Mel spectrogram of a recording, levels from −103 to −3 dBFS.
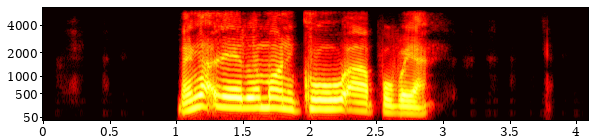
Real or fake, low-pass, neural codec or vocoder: fake; 5.4 kHz; codec, 24 kHz, 0.9 kbps, WavTokenizer, small release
